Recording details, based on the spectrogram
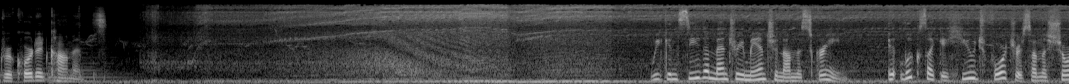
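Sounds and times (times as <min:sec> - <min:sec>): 
speech: 0:00.0 - 0:01.6, 0:06.5 - 0:10.6
drone motors buzzing overhead: 0:01.2 - 0:10.6
rushing hiss: 0:03.9 - 0:10.6.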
